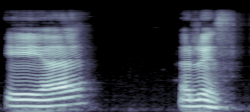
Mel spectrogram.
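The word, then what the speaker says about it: heiress: देखो एरस दिया है इसको क्या पढ़ेंगे एयर रेस एयर रेस पढ़ेंगे इसमें देखो य का साउंड नहीं आ रहा य साइलेंट है आर्टिकल क्या लगेगा एन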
